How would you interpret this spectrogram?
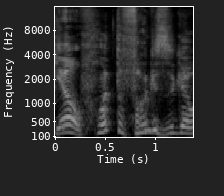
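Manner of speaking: normal talking voice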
